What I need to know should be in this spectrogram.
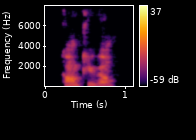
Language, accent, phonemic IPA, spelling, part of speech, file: French, Canada, /kɔ̃.kly.ɔ̃/, concluons, verb, LL-Q150 (fra)-concluons.wav
- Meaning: inflection of conclure: 1. first-person plural present indicative 2. first-person plural imperative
